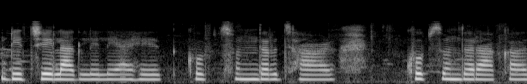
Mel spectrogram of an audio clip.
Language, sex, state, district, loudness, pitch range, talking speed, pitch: Marathi, female, Maharashtra, Gondia, -18 LUFS, 230-245 Hz, 100 wpm, 235 Hz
